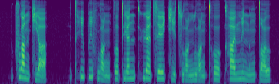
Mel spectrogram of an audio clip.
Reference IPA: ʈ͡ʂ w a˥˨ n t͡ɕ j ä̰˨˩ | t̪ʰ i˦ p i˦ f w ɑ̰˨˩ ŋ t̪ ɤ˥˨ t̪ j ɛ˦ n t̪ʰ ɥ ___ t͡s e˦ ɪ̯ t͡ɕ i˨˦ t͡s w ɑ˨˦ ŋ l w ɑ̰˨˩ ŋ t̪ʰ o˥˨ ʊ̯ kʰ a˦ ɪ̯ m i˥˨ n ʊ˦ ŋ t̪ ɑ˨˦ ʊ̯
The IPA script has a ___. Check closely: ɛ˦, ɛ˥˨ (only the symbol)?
ɛ˥˨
